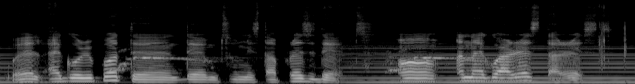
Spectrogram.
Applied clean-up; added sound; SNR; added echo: none; Animal + Bowed string instrument; 11 dB; none.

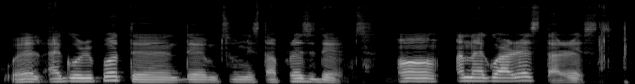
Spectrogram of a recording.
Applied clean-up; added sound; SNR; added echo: none; none; none; none.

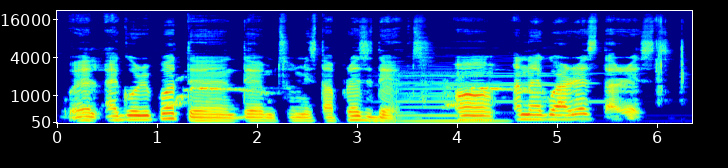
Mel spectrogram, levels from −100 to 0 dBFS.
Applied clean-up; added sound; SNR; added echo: classical method Wiener filter.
